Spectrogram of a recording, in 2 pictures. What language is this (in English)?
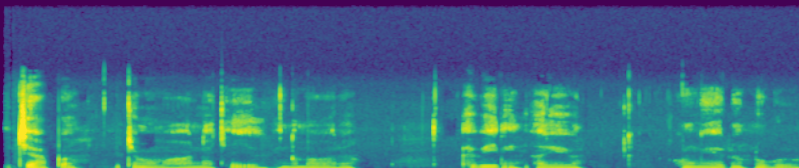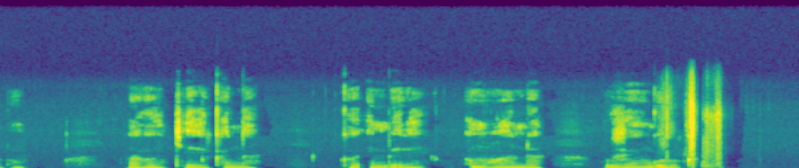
Kinyarwanda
